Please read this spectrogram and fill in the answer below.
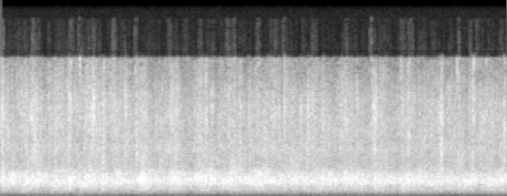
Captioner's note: audience clapping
